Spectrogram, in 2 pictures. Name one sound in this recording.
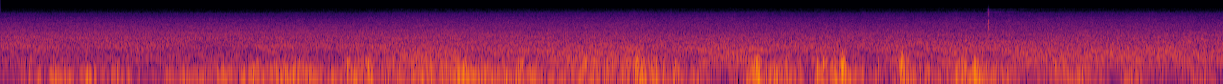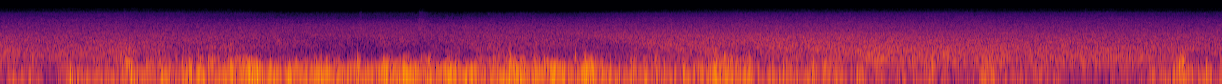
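Wind blows across a microphone outdoors.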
